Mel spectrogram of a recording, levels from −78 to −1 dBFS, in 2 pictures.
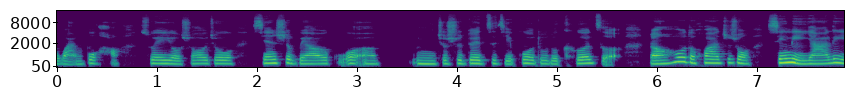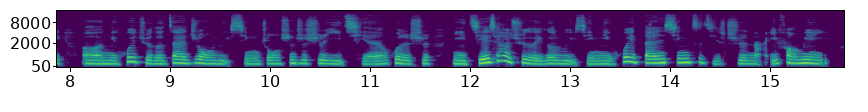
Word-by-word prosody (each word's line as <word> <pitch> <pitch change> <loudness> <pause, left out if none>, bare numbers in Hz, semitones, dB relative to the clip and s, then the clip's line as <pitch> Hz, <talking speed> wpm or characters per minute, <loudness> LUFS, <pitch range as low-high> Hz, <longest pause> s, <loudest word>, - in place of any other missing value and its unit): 玩 160 -1 -4
不 190 +3 -2
好， - - -11 0.2
所 185 - -3
以 180 - +2
有 175 -2 +1
时 160 +2 -9
候 180 0 -1
就 180 -1 -1 0.2
先 195 0 +1
是 205 +1 +1
不 180 -3 -5
要 170 0 +1
唔 185 - -1
呃， 170 -2 -2 0.4
嗯， 170 -1 -1
就 175 +1 -5
是 180 +2 -2
对 185 +1 +2
自 180 +1 -6
己 160 -3 -4
过 195 -2 0
度 180 -1 -5
地 160 - -2
苛 190 +2 +1
责。 305 +10 -5 0.3
然 175 +1 +3
后 275 +4 +5
的 210 - +3
话， 205 0 +3
这 205 +2 -6
种 195 -5 +1
心 225 +1 +5
理 200 -8 +6
压 175 +1 +1
力 210 -4 +2 0.2
呃， 175 -1 +1
你 170 -1 -1
会 275 +11 +2
觉 245 -8 -2
得 175 0 -1
在 200 +1 +3
这 205 +2 -2
种 180 -3 +3
旅 165 - -4
行 165 0 -5
中， 180 +1 -3
甚 175 +3 -3
至 185 -1 -3
是 180 0 -2
以 170 -2 -2
前 155 +2 -3
或 205 - +2
者 180 - +1
是 180 +2 -5 0.2
你 170 -2 0
接 200 +8 +6
下 320 +6 +4
去 235 -4 0
的 175 -4 +1
一 160 - -2
个 180 +1 +1
旅 170 -2 -2
行， 160 0 -5
你 165 -1 -2
会 275 - +3
担 220 -3 +4
心 230 +1 +3
自 235 -1 -5
己 190 -7 -9
是 175 +4 -5
哪 165 -2 -5
一 180 - -2
方 205 -1 +2
面 200 -1 +1
180 Hz, 285 characters per minute, -22 LUFS, 170-205 Hz, 0.4 s, 理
